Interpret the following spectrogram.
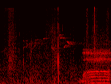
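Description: A sheep bleating once near the end, a low, wavering call, preceded by a single sharp click about a second in.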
